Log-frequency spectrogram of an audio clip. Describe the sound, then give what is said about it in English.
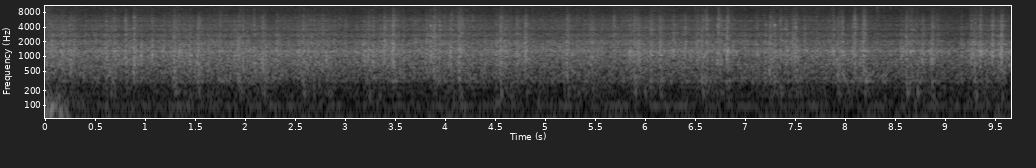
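A train rolls steadily along the rails, its wheels giving a continuous clickety-clack over a dense, even rumble, heard from inside the carriage with no voices, on a cloudy day during a journey to London. “On the train.”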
